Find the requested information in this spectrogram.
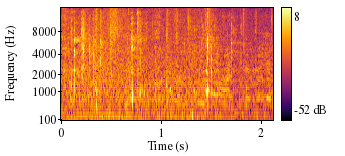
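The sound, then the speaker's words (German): Horses' hooves clip-clopping as riders pass through a large park in Rome, a few faint, scattered clops over constant background noise, with voices in the background. “Immer wieder kommen Reiter mit ihren Pferden vorbei.”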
